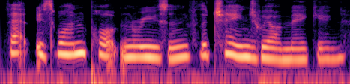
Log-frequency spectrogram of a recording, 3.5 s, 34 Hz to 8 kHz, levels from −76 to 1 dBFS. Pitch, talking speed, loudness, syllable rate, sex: 205 Hz, 190 wpm, -14 LUFS, 5.3 syllables/s, female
